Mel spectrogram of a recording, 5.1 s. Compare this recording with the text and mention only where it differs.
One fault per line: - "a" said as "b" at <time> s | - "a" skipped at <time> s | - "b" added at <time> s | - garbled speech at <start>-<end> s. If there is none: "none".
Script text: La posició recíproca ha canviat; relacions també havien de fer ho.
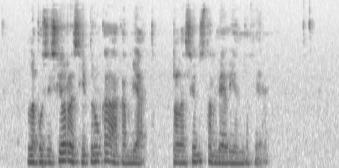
none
